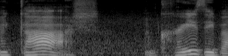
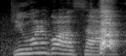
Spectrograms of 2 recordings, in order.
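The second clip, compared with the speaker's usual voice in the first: louder, higher, fast and eager; excited dog-talk; 6 semitones higher, 15 dB louder, faster than usual. Real, not acted. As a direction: hype the dog up for outside.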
